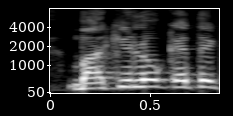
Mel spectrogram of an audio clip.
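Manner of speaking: ordinary delivery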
